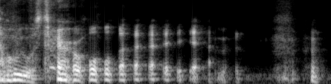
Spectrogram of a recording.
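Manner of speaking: can't help cracking up at how bad it was; laughing. Real, not acted. Fan laughing off the terrible sequel, laughing through it.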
